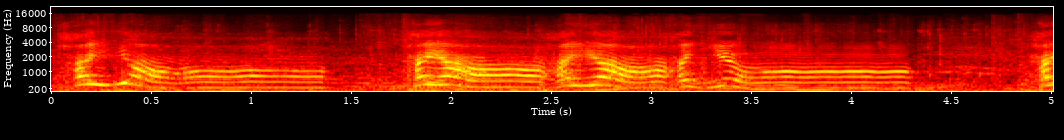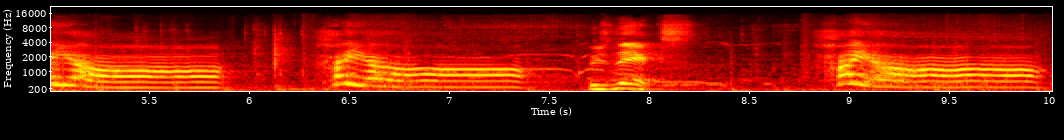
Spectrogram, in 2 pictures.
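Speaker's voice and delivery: high shouted martial arts yells; karate cries. Pretend. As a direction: kiai with every strike. Repeated karate attack cries.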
